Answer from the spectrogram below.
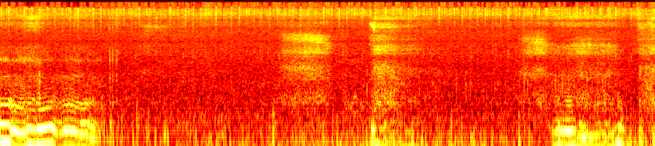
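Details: Asleep and snoring: low rumbling snores on in-breaths in two main episodes, with quiet breathing between and some room noise; snoring.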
